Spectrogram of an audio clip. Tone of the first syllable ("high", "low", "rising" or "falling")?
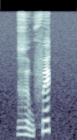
low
